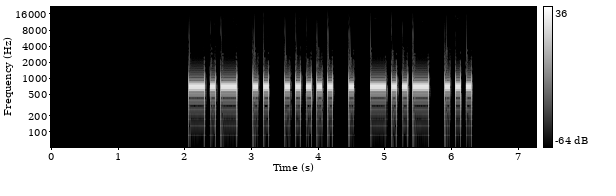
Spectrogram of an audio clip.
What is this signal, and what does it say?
Morse code, heard as a keyed tone, about 15 wpm, 700 Hz. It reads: KI5EXS
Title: USA Call Signs - 6 Characters - Repeated 3x - 15wpm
